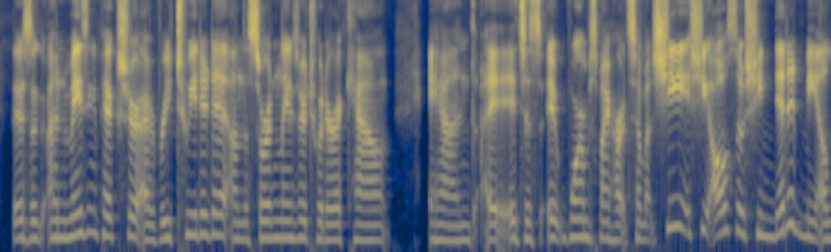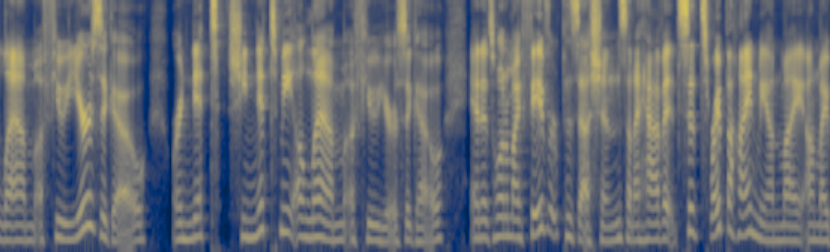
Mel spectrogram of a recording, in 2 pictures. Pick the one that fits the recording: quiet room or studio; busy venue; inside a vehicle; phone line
quiet room or studio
